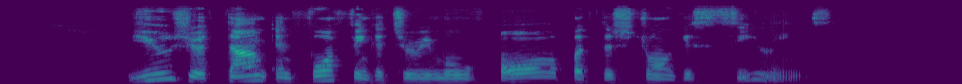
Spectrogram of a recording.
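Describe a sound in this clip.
A woman reads aloud calmly, close to a microphone.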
